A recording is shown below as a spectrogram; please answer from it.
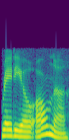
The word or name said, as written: radio-ulna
